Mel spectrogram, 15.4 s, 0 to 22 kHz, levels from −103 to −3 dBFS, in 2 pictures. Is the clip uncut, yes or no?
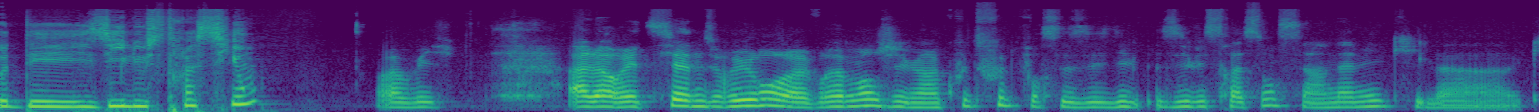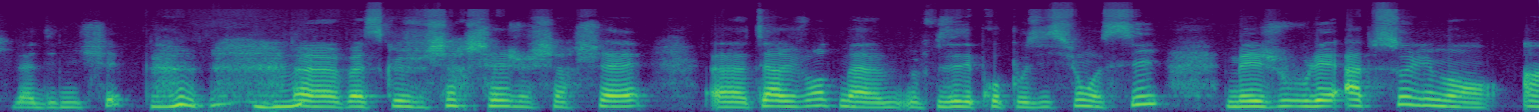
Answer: yes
